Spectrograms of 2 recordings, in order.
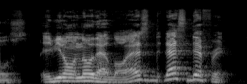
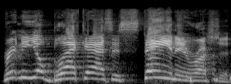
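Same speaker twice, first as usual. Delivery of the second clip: loud, higher laughing jab; laughing outburst; 7 semitones higher, 7 dB louder than usual. Real, not acted. Cohost reacting to the prisoner swap news, loud and laughing. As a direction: blurt it out through laughter.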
